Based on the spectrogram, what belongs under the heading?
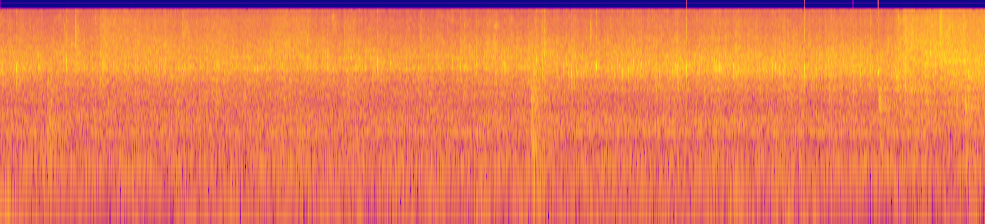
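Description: Maultaschen pieces frying in hot oil in a wok: a steady sizzle with fine crackling. A brighter, louder hiss comes in near the end.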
